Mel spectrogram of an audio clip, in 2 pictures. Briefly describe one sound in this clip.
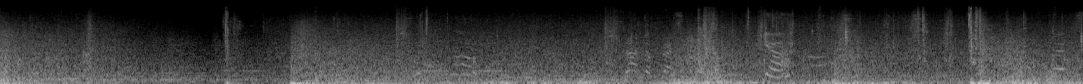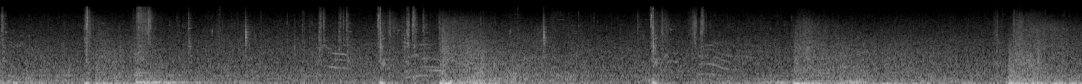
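Heavy rain falls outdoors.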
